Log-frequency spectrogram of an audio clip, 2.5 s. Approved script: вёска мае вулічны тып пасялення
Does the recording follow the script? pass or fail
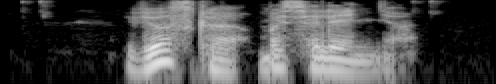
fail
